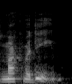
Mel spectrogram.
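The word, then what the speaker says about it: מחמדים: The way you pronounce this word is Mahmed. And this passage is plural, so it's Mahmedim.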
